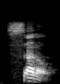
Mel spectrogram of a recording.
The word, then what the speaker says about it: subtle: a tough one now don't worry about that b the pronunciation is subtle subtle good do I'll tell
